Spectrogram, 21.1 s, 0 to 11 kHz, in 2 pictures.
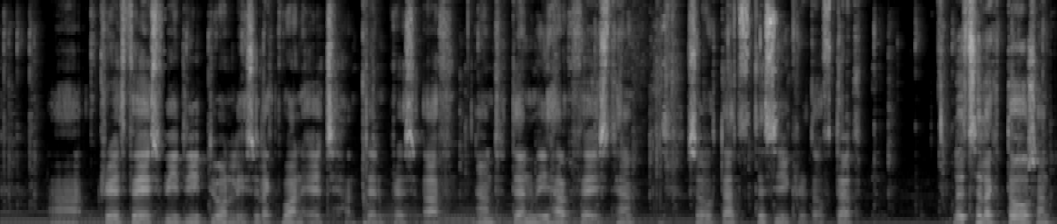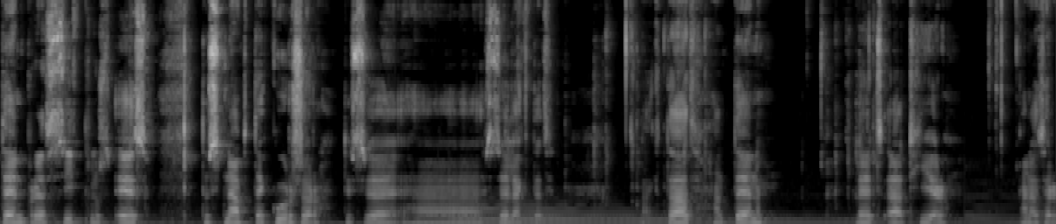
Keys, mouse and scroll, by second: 0.8-4.2 drag, 4.5 a, 5.3 Tab, 6.1 a, 6.8 ctrl+s, 8.8-15.7 right drag, 9.0-15.7 middle drag, 16.1-20.4 middle drag, 16.4 a, 20.4 shift+a.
